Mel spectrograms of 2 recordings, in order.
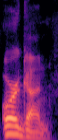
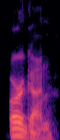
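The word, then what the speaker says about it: Oregon: It's Orgon. Or gun. Or gun.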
